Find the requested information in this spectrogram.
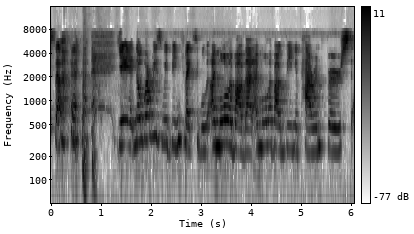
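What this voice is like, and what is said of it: Non-native English accent. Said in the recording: “everyone has noticed my accent right away”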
